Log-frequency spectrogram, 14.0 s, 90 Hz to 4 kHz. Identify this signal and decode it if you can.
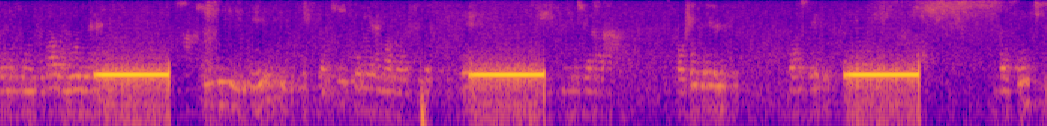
Ringback tone (Europe, 425 Hz), with speech.
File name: out- -2003- - - .22735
